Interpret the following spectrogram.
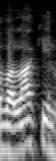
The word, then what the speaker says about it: Wallachian: But Wallachian, by the way, with V, that's how we pronounce it. Am I a Wallachian warlock?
